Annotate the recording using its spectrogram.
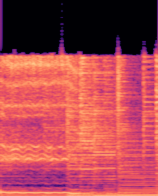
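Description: Live acoustic guitar-and-voice song: a woman holds a long sung note with vibrato over strummed acoustic guitar, letting it drop away about a second in, and a new guitar chord is struck near the end.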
